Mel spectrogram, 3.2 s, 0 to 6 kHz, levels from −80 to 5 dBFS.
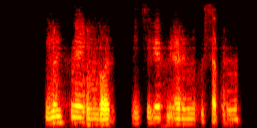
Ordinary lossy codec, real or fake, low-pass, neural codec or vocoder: Opus, 24 kbps; fake; 5.4 kHz; codec, 44.1 kHz, 0.9 kbps, DAC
